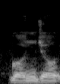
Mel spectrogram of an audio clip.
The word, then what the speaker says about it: ganja: Gonjo itu kan istilahnya bahasa Jawa. Tapi kalau dalam tulisan pakem ya tetap ganja, tapi dibacanya gonjo.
